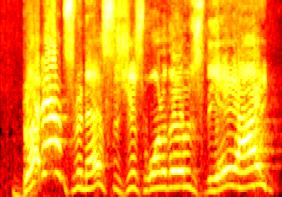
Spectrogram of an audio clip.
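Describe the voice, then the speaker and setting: Man, charity stream host, high lively voice, gravelly edge, excitable chatter. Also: measured pace. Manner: excitable, reads donations aloud, reacts loudly to gross jelly beans. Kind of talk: casual livestream chat.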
